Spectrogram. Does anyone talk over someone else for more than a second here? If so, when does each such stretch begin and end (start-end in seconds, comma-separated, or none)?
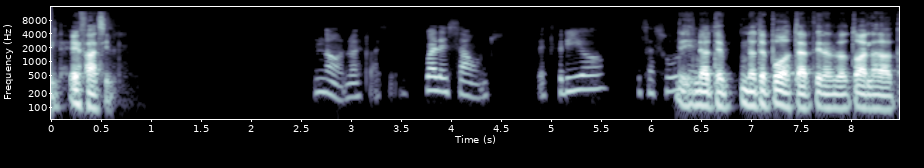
none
